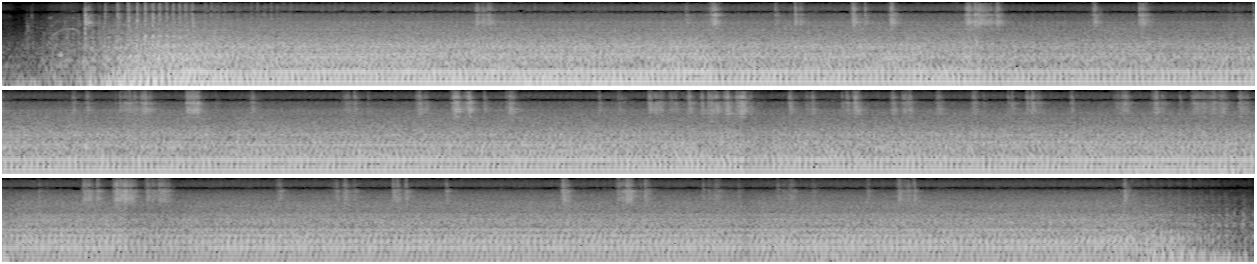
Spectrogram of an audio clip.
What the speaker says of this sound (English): let me start the engine and maybe you can hear the sound the recoil is making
